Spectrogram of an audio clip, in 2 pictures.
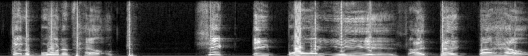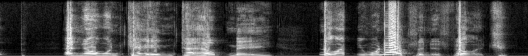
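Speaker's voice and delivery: high, tearful crying voice, speaking through tears. A lifelong village resident addresses the Board of Health, crying while speaking. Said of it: "you're making me cry".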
